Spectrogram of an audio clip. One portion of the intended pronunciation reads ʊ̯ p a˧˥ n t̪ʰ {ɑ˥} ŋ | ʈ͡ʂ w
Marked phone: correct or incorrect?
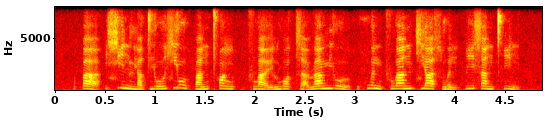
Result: incorrect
